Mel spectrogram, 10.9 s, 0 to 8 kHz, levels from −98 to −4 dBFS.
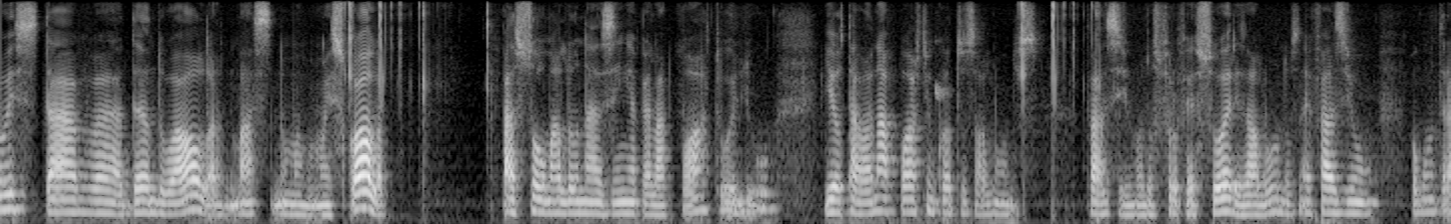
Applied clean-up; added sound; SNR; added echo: neural mask model RNNoise.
